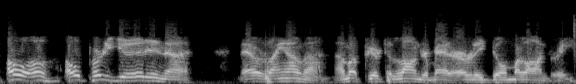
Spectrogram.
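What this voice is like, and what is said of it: Speaker with a noticeable accent. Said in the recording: “Love this accent.”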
